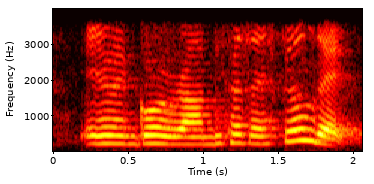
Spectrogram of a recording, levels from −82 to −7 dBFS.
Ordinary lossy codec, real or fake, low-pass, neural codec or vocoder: none; real; 3.6 kHz; none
